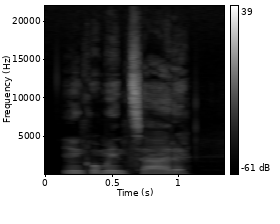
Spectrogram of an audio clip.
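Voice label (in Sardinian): "incomintzare", female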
